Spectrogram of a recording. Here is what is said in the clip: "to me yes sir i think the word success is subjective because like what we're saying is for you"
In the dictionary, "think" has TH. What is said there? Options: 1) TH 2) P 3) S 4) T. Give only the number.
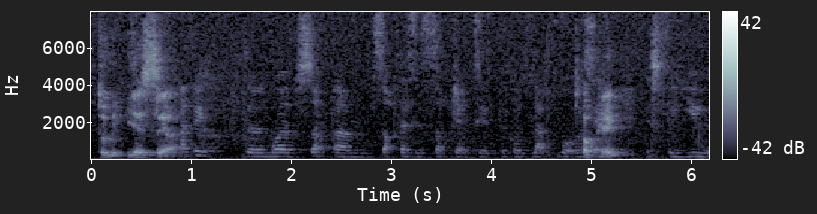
1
